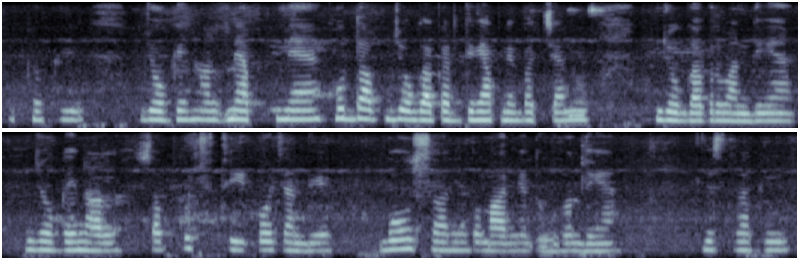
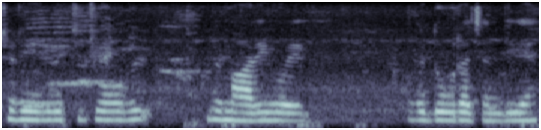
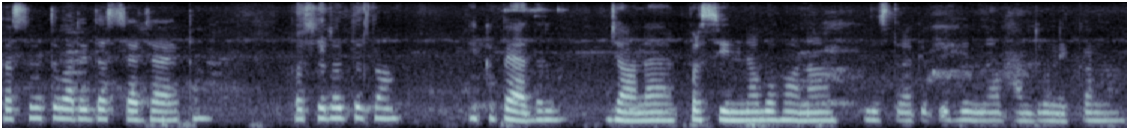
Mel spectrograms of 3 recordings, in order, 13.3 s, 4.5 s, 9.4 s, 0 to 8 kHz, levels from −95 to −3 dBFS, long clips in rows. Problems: background sounds at intervals, background conversations at intervals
